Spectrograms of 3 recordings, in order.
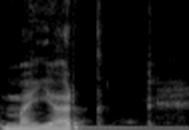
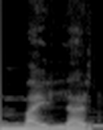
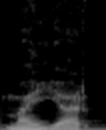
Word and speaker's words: Maillard: Se llama Chantal My Art. En la presentación del podcast la presenté como Chantal My Lart, pero luego estuve averiguando y se pronuncia My Art.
